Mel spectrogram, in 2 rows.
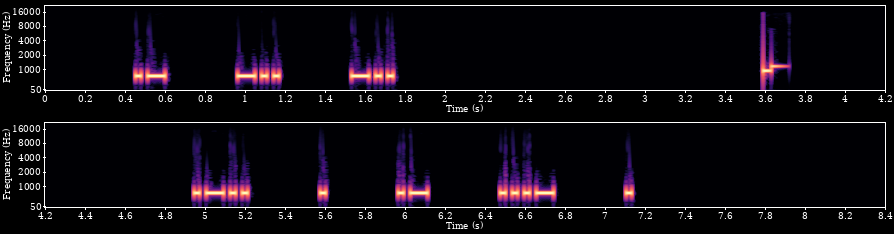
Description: Morse code, heard as a keyed tone, about 40 wpm, spaced as for 19 wpm, 700 Hz. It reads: ADD LEAVE
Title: 4x Character Spacing - Top 500 Words - 40wpm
